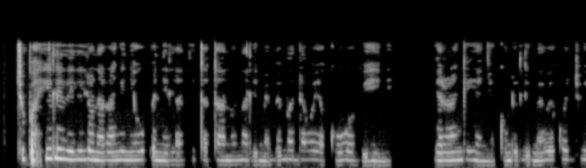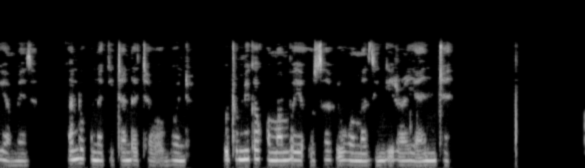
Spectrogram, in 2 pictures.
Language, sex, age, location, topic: Swahili, female, 25-35, Nairobi, health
